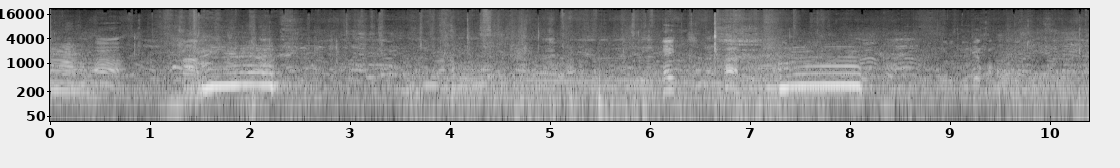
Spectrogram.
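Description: Dairy cattle moo twice at a livestock market, loud and close, each a long drawn-out low call several seconds apart, with background murmur between them.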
